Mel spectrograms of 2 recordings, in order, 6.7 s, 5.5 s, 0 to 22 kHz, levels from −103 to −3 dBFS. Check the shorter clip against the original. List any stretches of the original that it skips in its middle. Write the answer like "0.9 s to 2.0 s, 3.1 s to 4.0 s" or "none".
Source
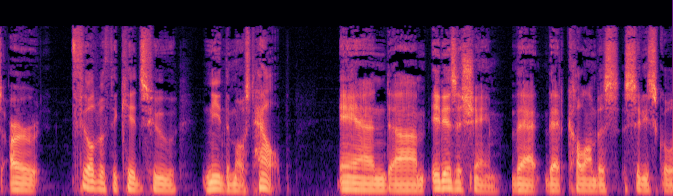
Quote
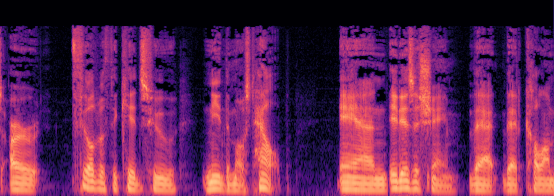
3.9 s to 4.3 s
